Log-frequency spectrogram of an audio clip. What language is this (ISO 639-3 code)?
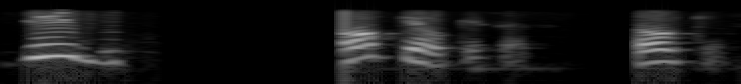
urd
